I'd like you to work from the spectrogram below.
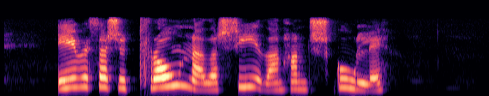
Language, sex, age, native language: Icelandic, female, 11, Icelandic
